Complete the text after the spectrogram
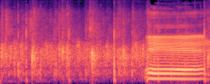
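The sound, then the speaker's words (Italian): Audience applause for a prize winner: a dense patter of clapping mixed with a voice, then a steady electronic tone cuts in and holds to the end. “Un applauso per Nauer e il suo doppio gratis, bravo.”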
